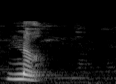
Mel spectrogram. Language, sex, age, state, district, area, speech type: Sindhi, female, 18-30, Delhi, South Delhi, urban, read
